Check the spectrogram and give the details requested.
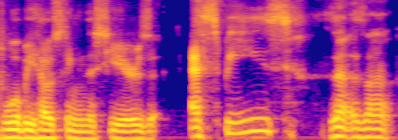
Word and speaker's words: ESPYs: Uh but Marcello Hernandez will be hosting this year's ESPYs. Is that Is that how it's pronounced?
